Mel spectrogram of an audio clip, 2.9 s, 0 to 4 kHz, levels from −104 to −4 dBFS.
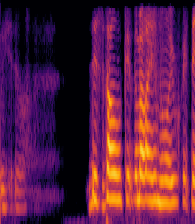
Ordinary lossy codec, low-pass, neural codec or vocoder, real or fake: none; 3.6 kHz; codec, 16 kHz in and 24 kHz out, 0.4 kbps, LongCat-Audio-Codec, four codebook decoder; fake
